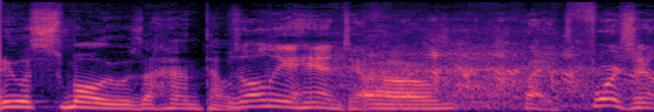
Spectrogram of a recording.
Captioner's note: audience laughing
